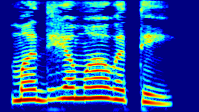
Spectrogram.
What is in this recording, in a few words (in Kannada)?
"ಮಧ್ಯಮಾವತಿ", Kannada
